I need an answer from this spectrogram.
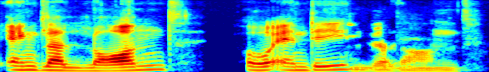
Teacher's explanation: there was something in sort of halfway between an O and an A when you have a nasal following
